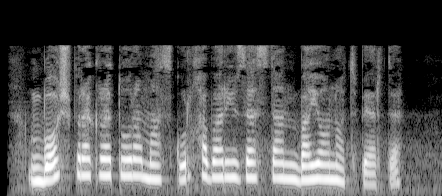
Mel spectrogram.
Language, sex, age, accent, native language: Uzbek, female, 18-24, Qashqadaryo, Uzbek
